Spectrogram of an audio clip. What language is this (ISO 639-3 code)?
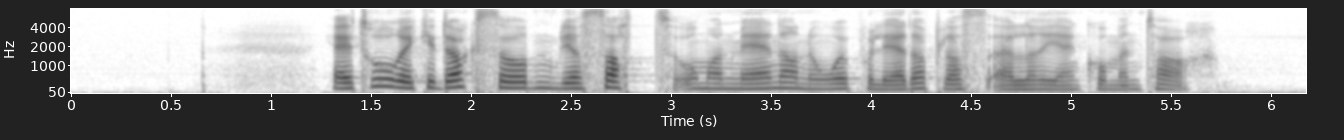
nor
